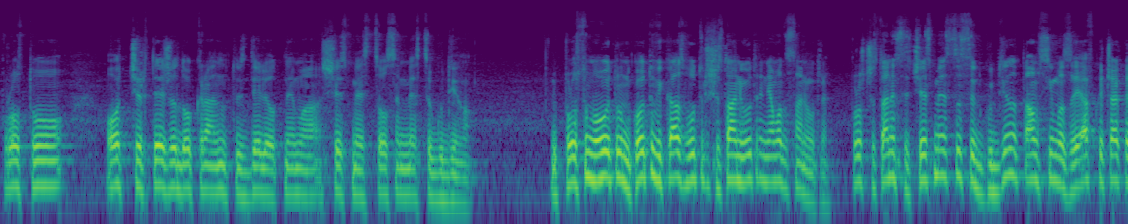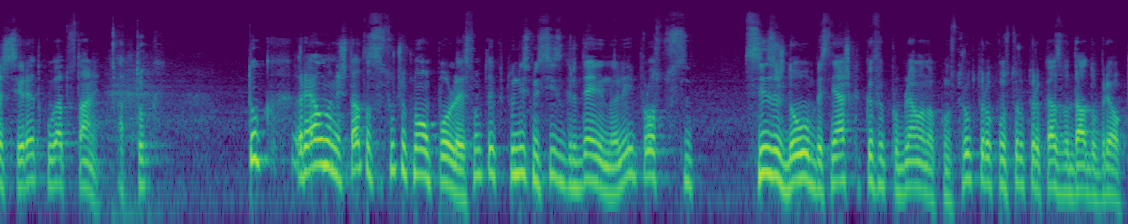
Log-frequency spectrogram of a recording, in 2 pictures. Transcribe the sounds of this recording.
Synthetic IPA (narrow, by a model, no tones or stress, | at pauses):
pɾɔst̪o | ot̪̚t͡ʃɛɾt̪ɛʒəd̪okɾajnnot̪oizd̪ɛliɛot̪nɛmə̰ʃɛst̪mɛsɛt̪sɔsɛmːɛsɛt̪əɡod̪inə̰ | ipɾɔst̪omnoɡʊɛt̪ɾud̪nokoɛt̪ovikazvəut̪ɾɛʃɛst̪anɛut̪ɾɛnʲamɐd̪ɐst̪anɛṵt̪ɾɛpɾɔst̪oʃɛst̪anɛslɛt̪ʃɛsmɛsɛt̪səslɛd̪ɡod̪inət̪amsiiməzɐjafkəit͡ʃakəʃsiɾɛt̪koɡat̪o̥st̪anɛat̪uk | t̪ukɾɛalˠnonɛʃt̪at̪əsɛ̥slˠut͡ʃvɐt̪moɡʊpolɛsnot̪ɤjkɐ̥t̪ɔnismɛsiːzɡɾɐd̪ɛninɐliːpɾɔst̪o̥s | slizəʃd̪ɔlˠɡoːbɛsnʲaəʃkɐ̥kɤfɛpɾoblɛmɐnɐkonst̪ɾuk̚t̪oɾəkonst̪ɾuk̚t̪oɾəkazvɐd̪ad̪obɾɛokɛ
